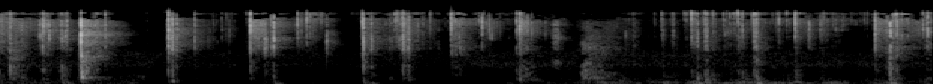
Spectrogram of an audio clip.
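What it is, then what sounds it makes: Bar soap being carved. A solid orange bar of soap is carved with a utility knife, chunks breaking off as the blade scrapes and cuts through it. The result is a quick series of short, dry, crisp scrapes and crumbly snaps that are bright and thin with almost no low end, each dying away almost instantly.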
